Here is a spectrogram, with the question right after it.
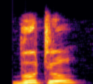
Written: butum

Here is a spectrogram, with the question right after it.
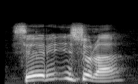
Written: se'ere n soe la

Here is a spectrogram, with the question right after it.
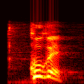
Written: kuge

